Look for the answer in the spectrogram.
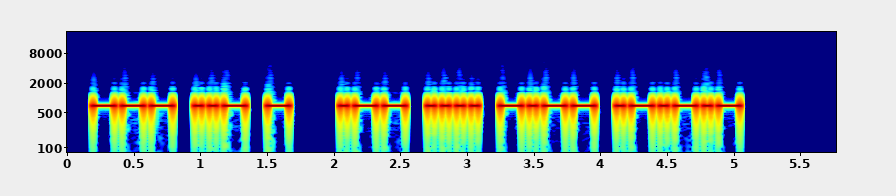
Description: Morse code, heard as a keyed tone, about 22 wpm, 700 Hz. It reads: OUT WHY.
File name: practice / 22wpm / Sentences with 3-Word Phrases - 22wpm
